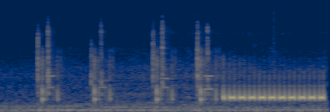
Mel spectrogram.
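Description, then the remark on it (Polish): Four short electronic key beeps, evenly spaced, followed by a rapid run of about ten quick identical tones, as a mobile phone dials a number to call the boss; clear with no talking. “Nie zgubiłam mojej komórki. To świetnie, połącz się z szefem.”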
